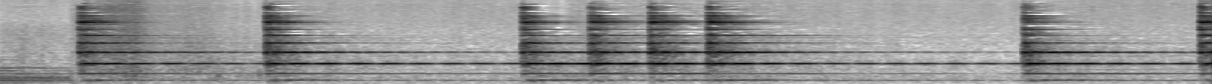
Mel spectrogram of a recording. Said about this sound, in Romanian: Da, Mr. Clenham, așa sună clopotul închisorii.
